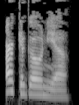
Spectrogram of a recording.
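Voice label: "archegonia", English, British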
